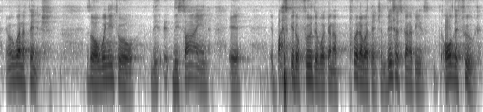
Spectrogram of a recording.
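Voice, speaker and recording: A man's voice: mid-range voice, mellow, long reverb tail. A man from Chile, a food researcher giving a conference talk, speaking conversationally and often checking in with "okay?". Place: conference hall.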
